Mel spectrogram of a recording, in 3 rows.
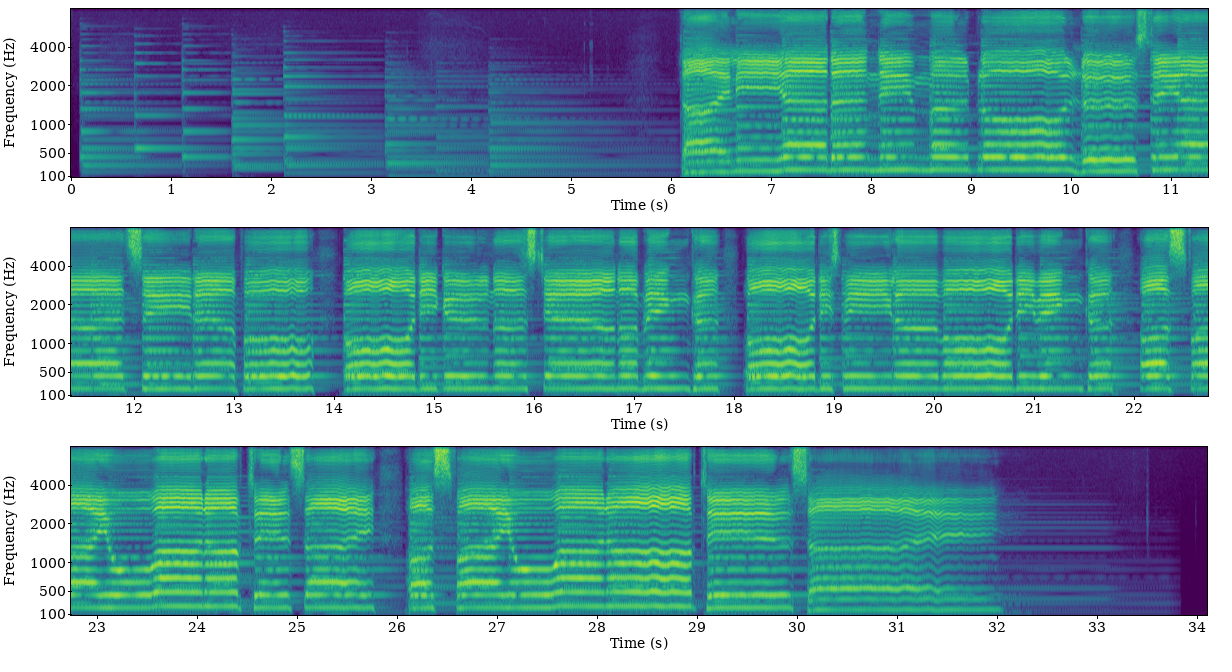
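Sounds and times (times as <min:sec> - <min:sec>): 
tenor singing: 0:06.1 - 0:32.4.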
